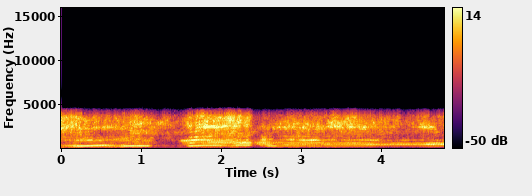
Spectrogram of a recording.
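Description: Off-road 4x4's engine revving hard, its pitch rising and falling, easing off briefly about a second in and again about two and a half seconds in.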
